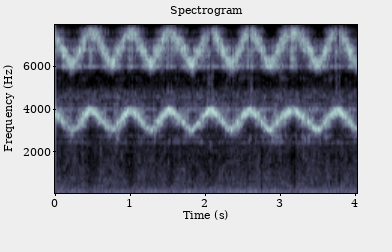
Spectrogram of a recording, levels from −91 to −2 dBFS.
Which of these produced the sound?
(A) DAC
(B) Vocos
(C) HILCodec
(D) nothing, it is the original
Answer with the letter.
A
